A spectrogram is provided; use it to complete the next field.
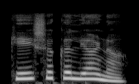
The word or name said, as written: ಕೇಶಕಲ್ಯಾಣ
